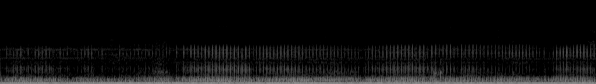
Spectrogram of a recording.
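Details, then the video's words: Totoshka, a cat with three legs, purrs continuously during eating, play, walking or play-fighting with a hand: a deep, even rumble with faint voices in the background. "10 MINUTES of LITTLE GREMLIN PURR PURR | Having Food, Playing, Walking, Fighting with hand, purring"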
